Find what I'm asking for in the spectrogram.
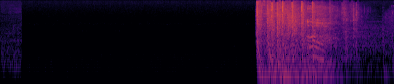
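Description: Gunfire from a Valorant collegiate playoff match: after near silence, a sudden loud, dense burst of shots erupts and carries on for over a second before tailing off.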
